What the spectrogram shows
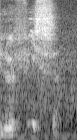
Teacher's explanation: Alors le fils, on ne prononce pas le L dans fils, alors qu'on l'écrit.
